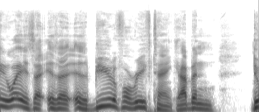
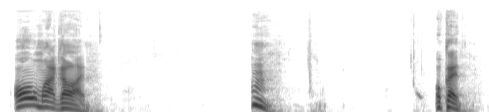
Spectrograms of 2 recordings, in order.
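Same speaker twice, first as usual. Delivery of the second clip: slow speech mushed through a mouthful of food. Taste testing a pizza on the air, talking with mouth full. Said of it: "Sorry about talking with my mouth full".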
